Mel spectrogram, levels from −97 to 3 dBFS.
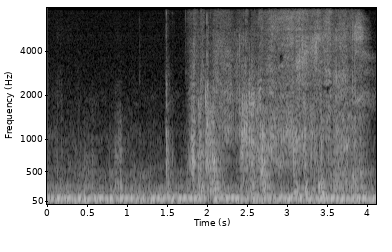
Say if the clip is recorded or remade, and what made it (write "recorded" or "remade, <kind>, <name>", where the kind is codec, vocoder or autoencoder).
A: remade, vocoder, BigVGAN v2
